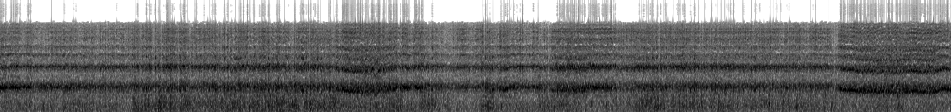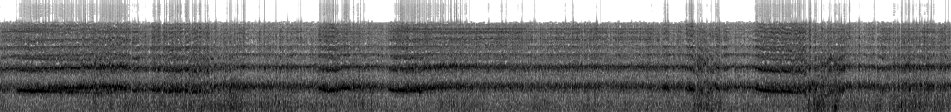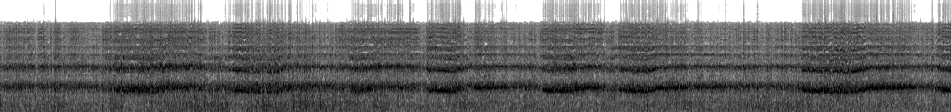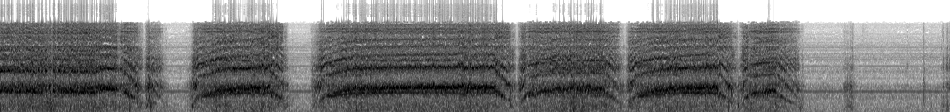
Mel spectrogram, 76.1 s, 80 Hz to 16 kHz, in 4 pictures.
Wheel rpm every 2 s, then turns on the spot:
230, 230, 230, 220, 230, 230, 230, 230, 220, 210, 210, 220, 230, 230, 230, 230, 220, 220, 230, 230, 220, 220, 230, 220, 220, 220, 230, 220, 220, 170, 90, 110, 200, 170, 150, 160, 40, 0.
68-70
